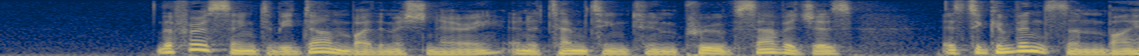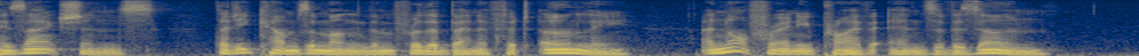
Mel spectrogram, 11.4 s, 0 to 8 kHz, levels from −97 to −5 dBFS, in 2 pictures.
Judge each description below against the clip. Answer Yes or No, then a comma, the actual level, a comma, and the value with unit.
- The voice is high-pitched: No, very low, 90 Hz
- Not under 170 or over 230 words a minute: Yes, fast, 205 wpm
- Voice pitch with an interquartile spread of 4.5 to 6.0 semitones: Yes, average, 5.2 semitones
